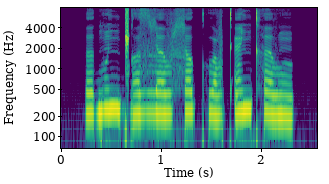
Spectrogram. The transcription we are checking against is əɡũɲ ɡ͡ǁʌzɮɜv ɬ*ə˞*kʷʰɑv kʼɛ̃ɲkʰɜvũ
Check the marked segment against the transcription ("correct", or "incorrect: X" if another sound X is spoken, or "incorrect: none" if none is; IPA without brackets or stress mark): incorrect: ʌ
